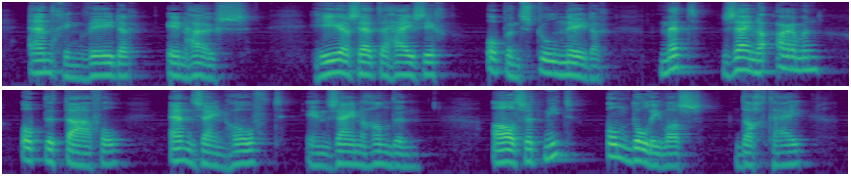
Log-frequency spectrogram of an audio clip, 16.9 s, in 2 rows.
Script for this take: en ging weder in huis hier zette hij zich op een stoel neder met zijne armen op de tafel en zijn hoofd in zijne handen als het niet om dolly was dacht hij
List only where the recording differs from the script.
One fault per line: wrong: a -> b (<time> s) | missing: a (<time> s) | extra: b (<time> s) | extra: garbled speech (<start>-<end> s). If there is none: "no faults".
no faults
